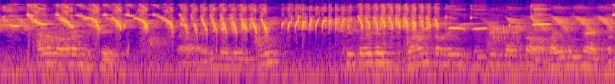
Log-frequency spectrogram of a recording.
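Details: Kenari, a caged canary, singing a lure song in the ngerol nembak manner: rapid rolled trills alternate with piercing whistled bursts and descending sweeps. Nonstop delivery runs over music and a murmur of voices.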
